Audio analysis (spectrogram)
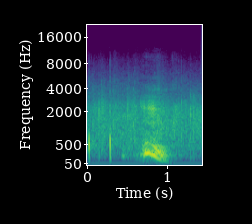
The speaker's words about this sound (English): Give our teachers a round of applause.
